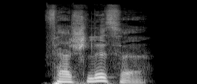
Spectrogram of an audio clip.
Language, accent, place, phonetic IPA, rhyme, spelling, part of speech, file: German, Germany, Berlin, [fɛɐ̯ˈʃlɪsə], -ɪsə, verschlisse, verb, De-verschlisse.ogg
- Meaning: first/third-person singular subjunctive II of verschleißen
